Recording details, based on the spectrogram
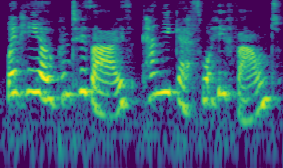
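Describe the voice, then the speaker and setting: A woman reading a rhyming children's story aloud in an expressive, sing-song way. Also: sits high, normal speed.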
